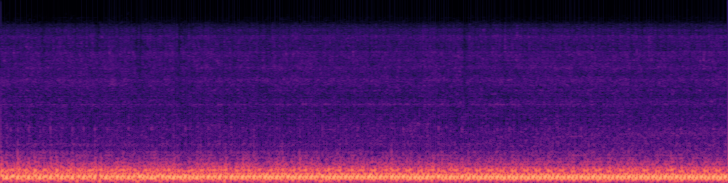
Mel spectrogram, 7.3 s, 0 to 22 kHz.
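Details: Freshly swapped 6.2 V8 in 2013 Silverado GMT900, in break-in before break-in oil change, cold idle: deep even burble, no ticking or knocking; quiet, holds oil pressure, runs smooth and healthy.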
